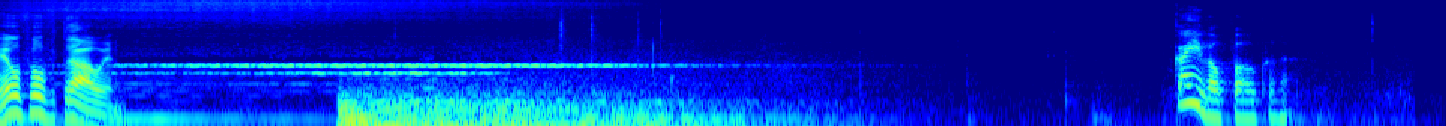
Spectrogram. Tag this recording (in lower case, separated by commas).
speech, music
